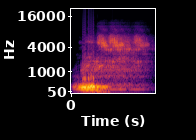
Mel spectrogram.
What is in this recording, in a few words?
ROLL, Disjointed Textures; USB Soundscan vol.33; AKAI; CHAOS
